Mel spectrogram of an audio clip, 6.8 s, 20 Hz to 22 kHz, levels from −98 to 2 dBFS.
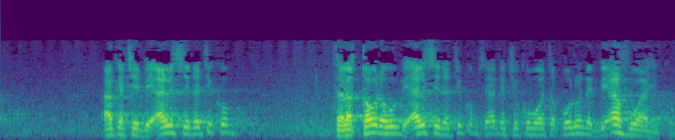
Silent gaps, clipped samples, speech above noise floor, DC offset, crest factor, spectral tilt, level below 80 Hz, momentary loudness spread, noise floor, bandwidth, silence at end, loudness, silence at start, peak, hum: none; under 0.1%; 30 dB; under 0.1%; 20 dB; -6 dB/octave; -66 dBFS; 15 LU; -50 dBFS; 8 kHz; 0 s; -21 LUFS; 1.05 s; -2 dBFS; none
